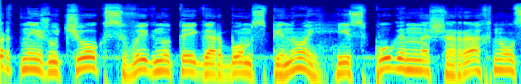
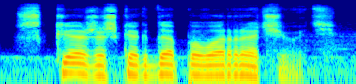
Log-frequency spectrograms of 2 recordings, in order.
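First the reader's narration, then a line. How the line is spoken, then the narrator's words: Through gritted teeth. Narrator (Russian): Сквозь зубы процедил Арам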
